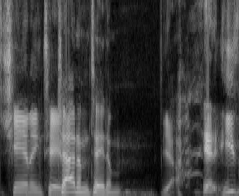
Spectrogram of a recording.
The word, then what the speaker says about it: Channing Tatum: easier to say than CH chadum Tatam that one's a for you yeah Tatum it's Channing Tatum chatam Tatum yeah he's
